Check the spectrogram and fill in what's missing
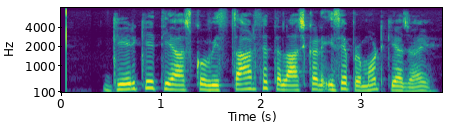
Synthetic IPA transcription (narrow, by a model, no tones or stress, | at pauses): ɡeːɾkeɪt̪ɪɦaːskoʋɪst̪aːɾset̪ɐlaːʃkɐɾɪ̰sepɾɐmoːʈkijad͡ʒaːeː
